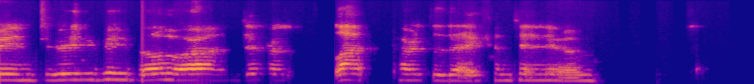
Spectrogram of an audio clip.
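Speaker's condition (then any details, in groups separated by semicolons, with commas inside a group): Parkinson's; voice weaker than before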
